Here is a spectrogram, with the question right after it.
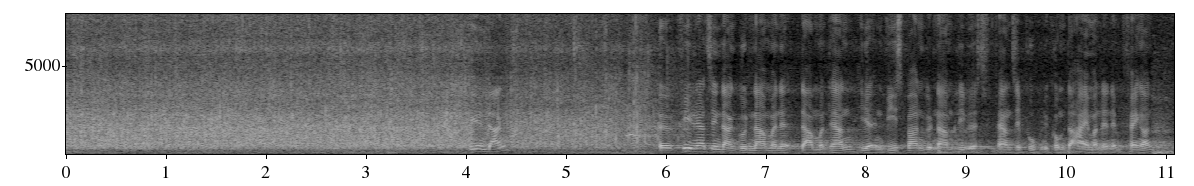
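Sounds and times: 
studio audience applause: 0:00.0 - 0:06.1
speech: 0:04.2 - 0:04.6, 0:05.9 - 0:11.0.

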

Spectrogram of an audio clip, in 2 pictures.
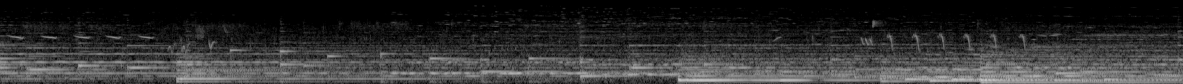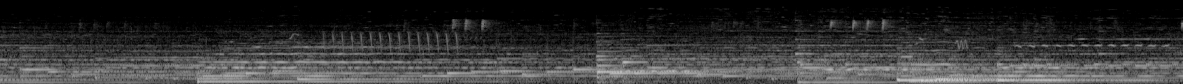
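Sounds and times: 
zen music with sustained tones: 0:00.0 - 0:23.6.

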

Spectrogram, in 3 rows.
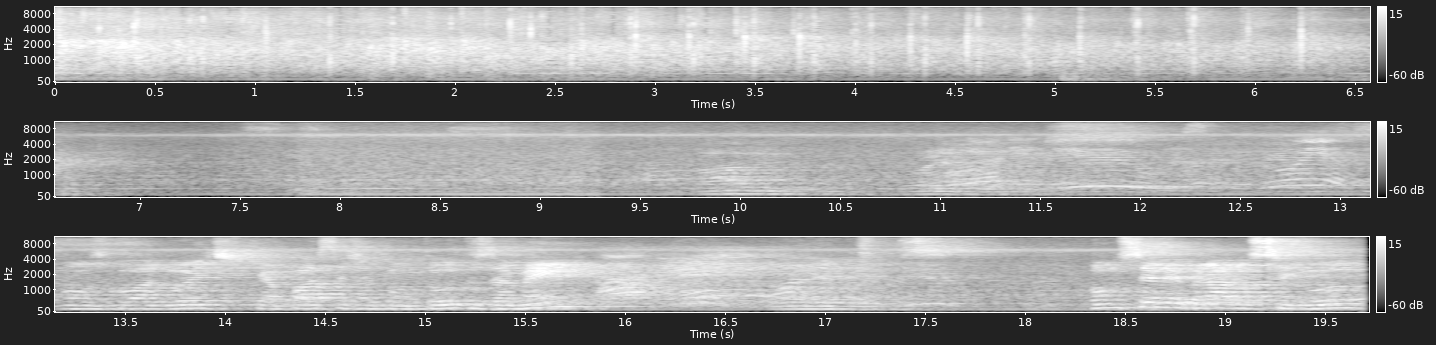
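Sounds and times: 
audience applause: 0:00.0 - 0:06.8
low hum: 0:00.0 - 0:19.7
speech: 0:14.3 - 0:17.5, 0:18.4 - 0:19.7.

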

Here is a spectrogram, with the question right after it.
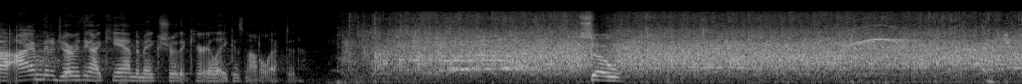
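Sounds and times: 
speech: 0:00.0 - 0:03.6, 0:05.9 - 0:06.5
applause: 0:03.4 - 0:10.2
audience cheering: 0:03.4 - 0:10.2.

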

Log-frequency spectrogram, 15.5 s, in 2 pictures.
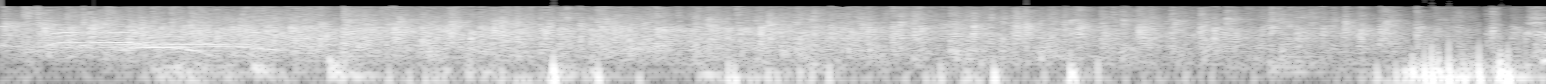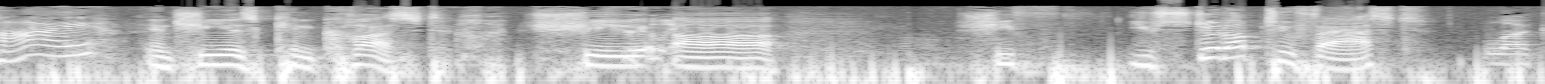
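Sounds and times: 
live audience applause at a stage show: 0:00.0 - 0:07.8
speech: 0:07.7 - 0:11.8, 0:12.6 - 0:15.4.

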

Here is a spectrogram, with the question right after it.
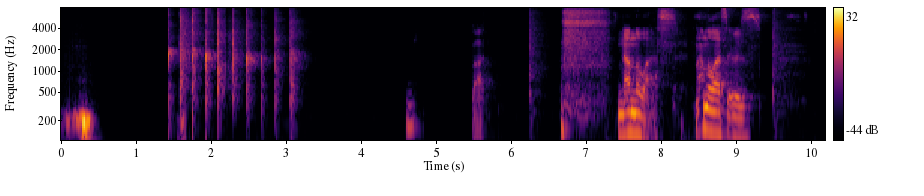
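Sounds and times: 
applause track: 0:01.4 - 0:03.3
speech: 0:04.6 - 0:04.8, 0:05.5 - 0:05.8, 0:07.4 - 0:09.4.

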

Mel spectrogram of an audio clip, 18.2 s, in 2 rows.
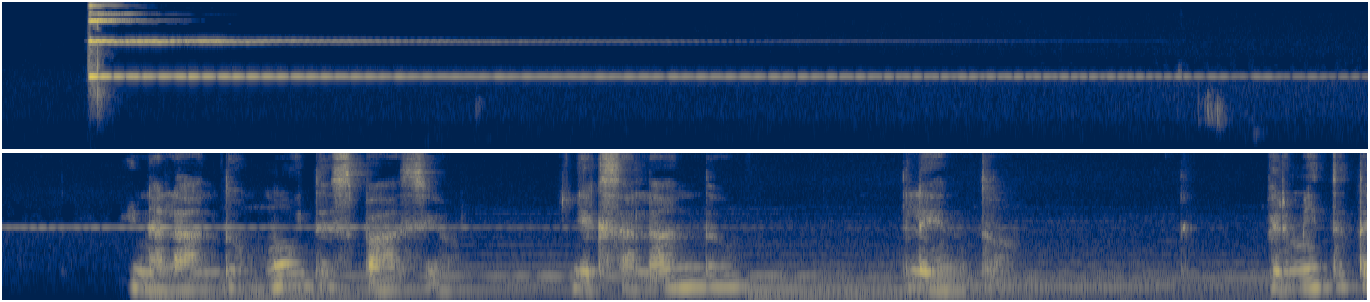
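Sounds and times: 
small meditation bell ringing: 0:00.6 - 0:10.0
speech: 0:10.0 - 0:12.2, 0:12.9 - 0:14.2, 0:15.1 - 0:15.8, 0:17.6 - 0:18.1.

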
